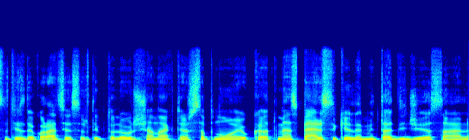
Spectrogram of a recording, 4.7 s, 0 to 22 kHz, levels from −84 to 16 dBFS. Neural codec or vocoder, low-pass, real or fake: autoencoder, 48 kHz, 128 numbers a frame, DAC-VAE, trained on Japanese speech; 14.4 kHz; fake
